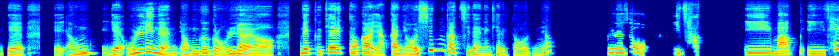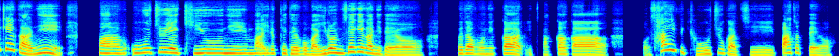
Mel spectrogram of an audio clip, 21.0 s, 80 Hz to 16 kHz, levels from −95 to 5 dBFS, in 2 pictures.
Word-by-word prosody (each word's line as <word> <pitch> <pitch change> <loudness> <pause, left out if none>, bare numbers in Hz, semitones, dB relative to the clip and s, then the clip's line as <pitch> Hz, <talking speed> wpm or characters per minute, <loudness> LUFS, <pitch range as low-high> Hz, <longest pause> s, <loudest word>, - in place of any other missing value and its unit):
이게 160 -5 -2 0.4
예 125 - -8
연 210 +6 -3
이게 175 -1 0
올리는 200 - +2
연극을 190 +2 -1
올려요. 145 -4 +1 0.3
근데 225 +1 +5
그 210 -3 -6
캐릭터가 225 -5 +3
약간 150 +5 -1
여신 385 - +1
같이 255 - 0
되는 145 -4 -4
캐릭터거든요? 145 - -8 0.6
그래서 245 +1 -1 0.3
이 210 -1 -6
작 155 -6 -11 0.5
이 220 0 -1
막 185 -1 +1
이 195 +1 -5
세계관이 235 - +2 0.4
막 210 0 +1
우주의 250 +1 +3
기운이 215 -1 0
막 200 - 0
이렇게 210 0 -3
되고 185 -1 -1
막 160 -2 +2
이런 230 +5 +4
세계관이 250 -7 +3
돼요. 145 -1 -1 0.4
그러다 200 0 +3
보니까 180 +1 +2
이 - - -16
작가가 155 -2 +1 0.4
어 - - -14
사이비 365 - +1
교주같이 160 - -4
빠졌대요. 140 - 0
195 Hz, 265 characters per minute, -24 LUFS, 160-225 Hz, 0.6 s, 근데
